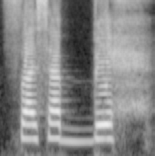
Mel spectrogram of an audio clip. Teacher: کلمت فسبح میں حرف البا کو 2 حرف کے برابر پڑھیں گے کیونکہ اس پہ تشدید ہے، آخر میں ہا ساکن ہے لہذا ہا کو ہمزے سے پڑھنا ہے، تو ہم یہ کلمہ کو ایسے پڑھیں گے فسبح۔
